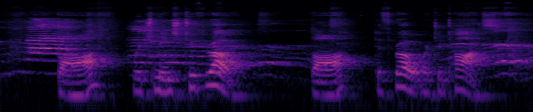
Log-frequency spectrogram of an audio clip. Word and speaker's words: p: So please pay close attention. Good example of that is the P. The P is pronounced like the English letter B. Okay, ba. It is not the English letter P, pa.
